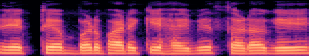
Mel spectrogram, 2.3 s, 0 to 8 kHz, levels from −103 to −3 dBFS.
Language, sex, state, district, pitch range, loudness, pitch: Chhattisgarhi, male, Chhattisgarh, Jashpur, 150-160 Hz, -17 LUFS, 155 Hz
